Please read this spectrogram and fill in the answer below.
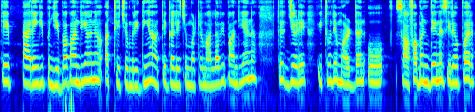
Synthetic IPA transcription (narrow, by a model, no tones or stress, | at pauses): t̪eːpɛːɾẽːɡiːpəɲd͡ʒeːbaːpãːnd̪ijãːɦnət̪ʰːeːt͡ʃəməɾiːd̪ijãːt̪eːɡəleːt͡ʃəməʈəɾmaːlaːʋiːpãːnd̪ɪjãːɦnt̪eːd͡ʒeːɽeːɪt̪ʰːõːd̪eːməɾd̪ənoːsaːpʰaːbənd̪eːnəsɪɾəpəɾ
